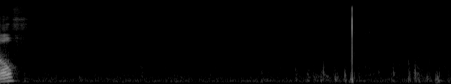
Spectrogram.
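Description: A plastic figure clicks as it is set down.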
